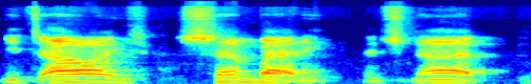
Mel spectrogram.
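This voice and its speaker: A man's voice: a little high, unhurried, slight background noise. A middle-aged man venting to his viewers, frustrated and repetitive, often restarting his sentences. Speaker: vlogger. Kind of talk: rambling to-camera vent.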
